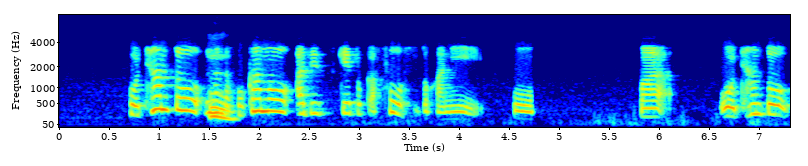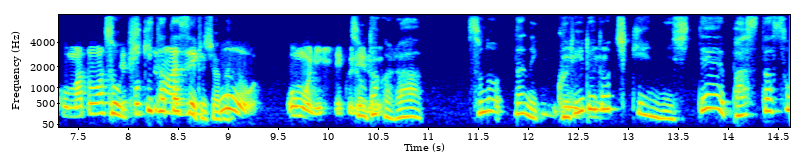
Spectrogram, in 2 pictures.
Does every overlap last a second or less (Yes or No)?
No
